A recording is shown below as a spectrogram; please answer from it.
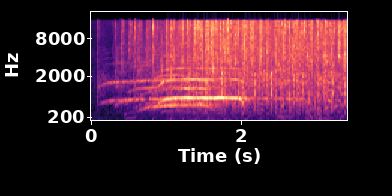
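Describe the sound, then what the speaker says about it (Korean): Audience applause at a televised public comedy show in a studio theater, rising quickly to a loud, steady clatter of many hands clapping, with a few whistles or cheers riding over the top. "자, 두 번째 코너 박수 주세요."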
